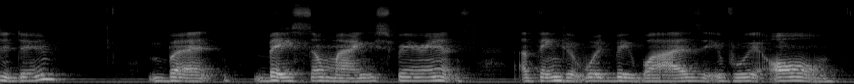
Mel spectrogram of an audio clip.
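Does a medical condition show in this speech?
Yes: ALS.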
